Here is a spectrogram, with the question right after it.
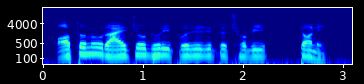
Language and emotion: Bengali, neutral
